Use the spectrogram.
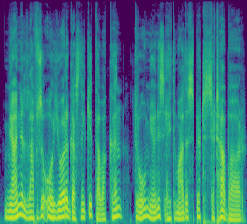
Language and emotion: Kashmiri, fearful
